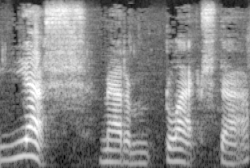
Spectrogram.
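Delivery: low, words pushed through gritted teeth. Two characters reply to a woman who has just given them orders; through clenched teeth. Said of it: "through clenched teeth".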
